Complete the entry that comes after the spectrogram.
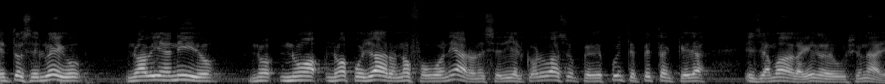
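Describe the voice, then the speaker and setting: This man has a high pitch and a dark, mellow tone, speaking at a fairly quick pace with ordinary pitch variation. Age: 70s. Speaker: former student leader and author. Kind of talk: TV interview.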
